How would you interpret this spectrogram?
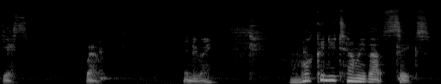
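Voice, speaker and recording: A man's voice: medium pitch, very animated, a little slow, a little mellow, breathy edge, exaggerated voice. A man playing an eccentric, polite alien time-travelling scientist in an audio drama, with a precise, wordy manner. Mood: indignant. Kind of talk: fan audio drama acting.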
